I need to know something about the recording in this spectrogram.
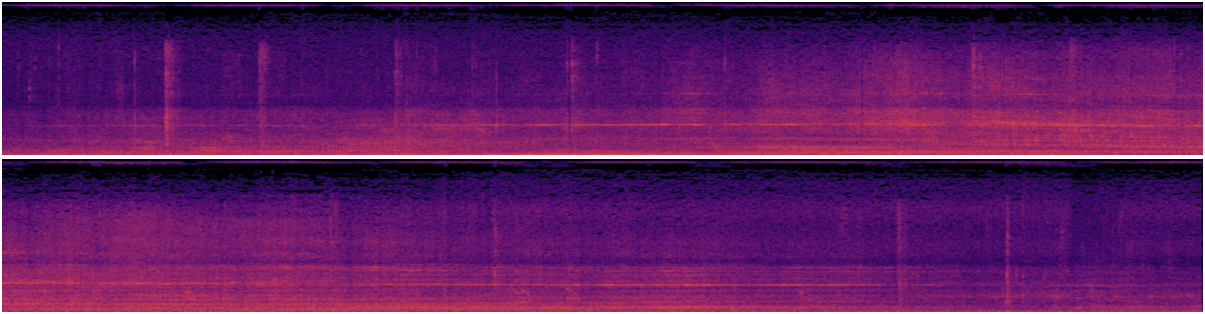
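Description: A steady engine drone with a few held tones, growing louder after about five seconds and easing off near the end, over faint background voices.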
